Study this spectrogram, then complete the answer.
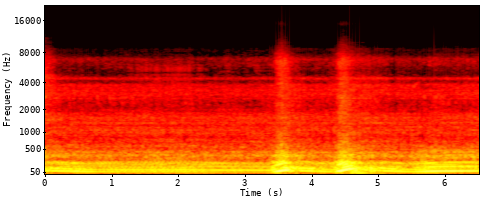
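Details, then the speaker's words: DX car on LPG with a Wingas regulator, warm at about 59–60°C coolant: with the regulator vent sealed tight, idle surges unevenly on throttle blips and won't settle because the membrane is upset; fix is drilling a vent hole. "Coba saya tutup ini, saya tutup rapat. Saya tutup rapat. Coba saya gas, maka dia akan ngacau teman-teman."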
